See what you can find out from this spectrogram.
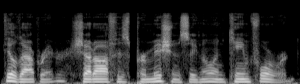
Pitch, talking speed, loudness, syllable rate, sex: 120 Hz, 220 wpm, -17 LUFS, 6.2 syllables/s, male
